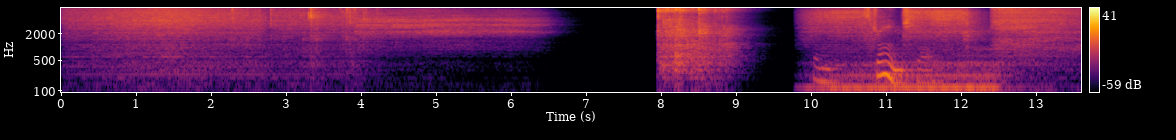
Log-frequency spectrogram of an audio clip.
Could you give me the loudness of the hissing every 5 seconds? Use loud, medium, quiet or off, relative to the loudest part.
medium, medium, loud.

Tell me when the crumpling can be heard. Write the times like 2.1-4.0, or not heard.
2.2-4.2, 8.0-8.9.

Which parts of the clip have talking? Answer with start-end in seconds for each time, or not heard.
10.0-11.7.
